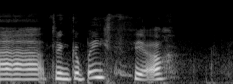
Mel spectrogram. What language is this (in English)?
Welsh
